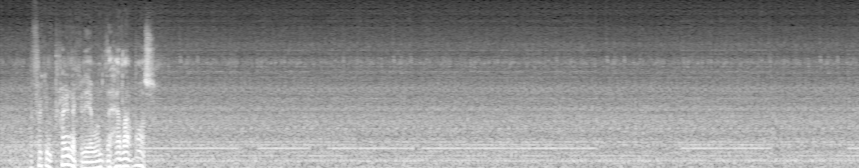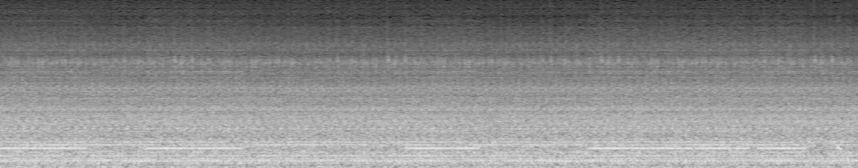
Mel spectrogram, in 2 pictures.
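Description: A heavy machine's engine hums steadily.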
